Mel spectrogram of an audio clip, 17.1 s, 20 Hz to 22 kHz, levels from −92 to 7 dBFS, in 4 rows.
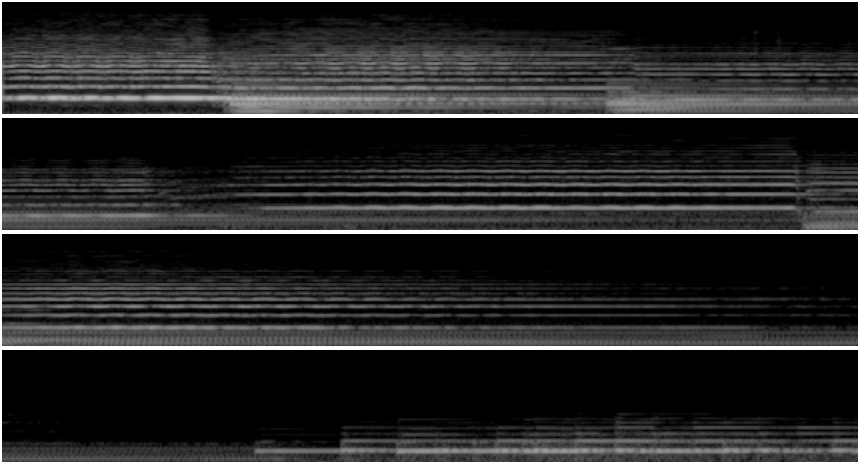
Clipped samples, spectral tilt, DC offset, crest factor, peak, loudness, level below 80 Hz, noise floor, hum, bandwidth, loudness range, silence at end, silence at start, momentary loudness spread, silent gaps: under 0.1%; -5 dB/octave; under 0.1%; 20 dB; -16 dBFS; -35 LUFS; -72 dBFS; -64 dBFS; none; 9.4 kHz; 23 LU; 0 s; 0 s; 23 LU; none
